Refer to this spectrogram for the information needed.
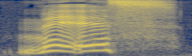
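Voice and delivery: high-pitched call for attention; old man calling to someone. A narrator's reading. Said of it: "called the old man".

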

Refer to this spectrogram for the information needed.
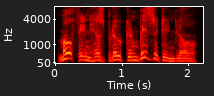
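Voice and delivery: stern. A narrator's reading. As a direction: state the charge sternly and formally. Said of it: "said Ogden sternly".

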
